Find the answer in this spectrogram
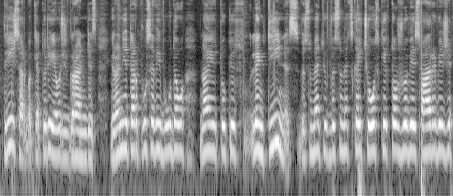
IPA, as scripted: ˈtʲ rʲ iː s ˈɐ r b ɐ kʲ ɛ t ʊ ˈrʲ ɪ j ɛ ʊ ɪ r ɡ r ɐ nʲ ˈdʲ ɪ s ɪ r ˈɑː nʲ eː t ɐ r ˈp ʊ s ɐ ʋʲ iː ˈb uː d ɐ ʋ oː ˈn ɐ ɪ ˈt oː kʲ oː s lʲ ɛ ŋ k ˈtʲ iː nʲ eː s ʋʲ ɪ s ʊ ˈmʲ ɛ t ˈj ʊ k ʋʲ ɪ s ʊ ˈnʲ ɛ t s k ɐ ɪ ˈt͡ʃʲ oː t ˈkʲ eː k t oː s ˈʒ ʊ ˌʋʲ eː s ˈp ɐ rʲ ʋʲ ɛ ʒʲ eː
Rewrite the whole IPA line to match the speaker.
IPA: ˈtʲ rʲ iː s ˈɐ r b ɐ kʲ ɛ t ʊ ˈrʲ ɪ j ɛ ʊ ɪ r ɡ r ɐ nʲ ˈdʲ ɪ s ɪ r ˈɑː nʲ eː t ɐ r ˈp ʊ s ɐ ʋʲ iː ˈb uː d ɐ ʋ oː ˈn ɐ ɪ ˈt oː kʲ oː s lʲ ɛ ŋ k ˈtʲ iː nʲ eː s ʋʲ ɪ s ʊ ˈmʲ ɛ t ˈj ʊ k ʋʲ ɪ s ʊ ˈmʲ ɛ t s k ɐ ɪ ˈt͡ʃʲ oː s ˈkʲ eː k t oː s ˈʒ ʊ ˌʋʲ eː s ˈp ɐ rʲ ʋʲ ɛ ʒʲ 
